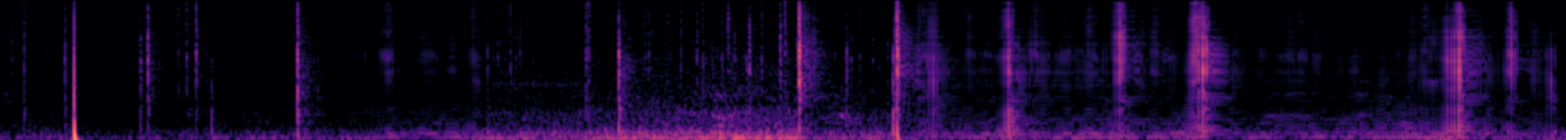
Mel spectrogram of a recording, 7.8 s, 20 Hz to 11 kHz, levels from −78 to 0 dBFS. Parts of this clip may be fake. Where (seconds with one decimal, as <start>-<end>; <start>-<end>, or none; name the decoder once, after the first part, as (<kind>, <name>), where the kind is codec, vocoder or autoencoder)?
1.9-2.4 (vocoder, BigVGAN v2); 4.6-7.8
